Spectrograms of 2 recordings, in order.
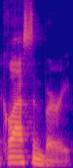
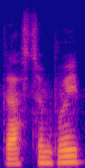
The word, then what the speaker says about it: Glastonbury: First show in two years at Glastenbury. Technically it's called is pronounced Glastonbury, but it's like it's like you just it's like the U is silent.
